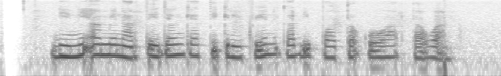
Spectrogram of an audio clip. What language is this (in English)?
Sundanese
